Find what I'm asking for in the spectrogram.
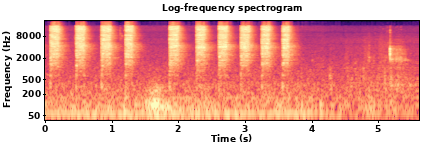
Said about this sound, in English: now you're gonna spray this again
